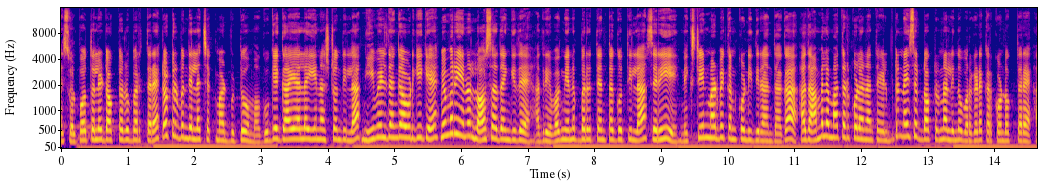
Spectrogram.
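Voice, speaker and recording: Over noticeable background noise, a woman projects her high-pitched voice loudly, with ordinary variation in pitch. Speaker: movie explainer. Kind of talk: movie recap narration. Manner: casual, conversational.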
